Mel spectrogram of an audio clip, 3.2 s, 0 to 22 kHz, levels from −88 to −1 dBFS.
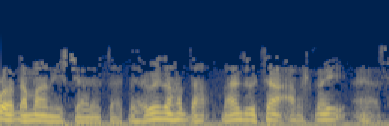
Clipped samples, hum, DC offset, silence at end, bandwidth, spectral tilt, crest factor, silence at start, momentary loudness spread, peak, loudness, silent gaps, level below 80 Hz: under 0.1%; none; under 0.1%; 0 s; 5.4 kHz; -7 dB/octave; 14 dB; 0 s; 8 LU; -10 dBFS; -25 LUFS; none; -38 dBFS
